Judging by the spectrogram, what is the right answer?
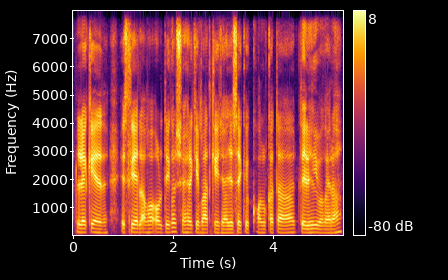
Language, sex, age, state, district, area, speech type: Urdu, male, 30-45, Uttar Pradesh, Lucknow, rural, spontaneous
